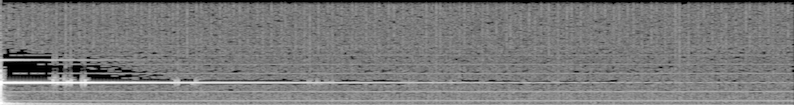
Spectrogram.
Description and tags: just the single note. no effect.
note, rhodes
